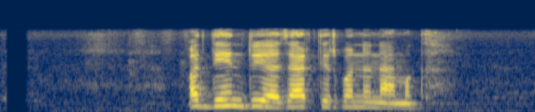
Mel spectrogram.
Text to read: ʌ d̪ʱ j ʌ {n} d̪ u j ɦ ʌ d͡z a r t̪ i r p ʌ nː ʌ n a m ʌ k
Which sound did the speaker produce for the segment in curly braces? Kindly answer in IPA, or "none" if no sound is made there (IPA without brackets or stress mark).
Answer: n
